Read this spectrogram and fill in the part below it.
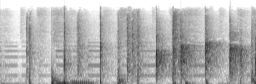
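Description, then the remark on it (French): Someone claps their hands about a dozen times in a slightly uneven rhythm, each clap a sharp, loud, crisp smack, with no voices. “À vous deux, je vous applaudis.”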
